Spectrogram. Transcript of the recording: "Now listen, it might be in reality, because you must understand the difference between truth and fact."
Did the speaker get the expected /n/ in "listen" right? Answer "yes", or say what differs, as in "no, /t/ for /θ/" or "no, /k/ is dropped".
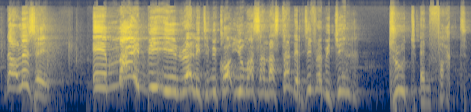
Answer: no, /n/ is dropped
